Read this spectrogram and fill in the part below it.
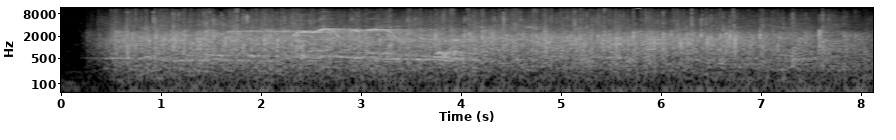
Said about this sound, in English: What are they clapping for?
